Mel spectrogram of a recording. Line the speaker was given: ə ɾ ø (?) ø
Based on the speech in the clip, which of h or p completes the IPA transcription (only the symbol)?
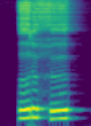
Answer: h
